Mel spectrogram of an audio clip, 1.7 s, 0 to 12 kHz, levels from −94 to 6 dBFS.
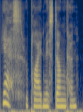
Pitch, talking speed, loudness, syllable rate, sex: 200 Hz, 145 wpm, -16 LUFS, 4.1 syllables/s, female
